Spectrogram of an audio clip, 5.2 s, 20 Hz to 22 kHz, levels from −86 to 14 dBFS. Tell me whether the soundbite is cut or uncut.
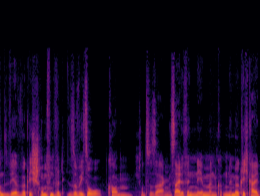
cut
